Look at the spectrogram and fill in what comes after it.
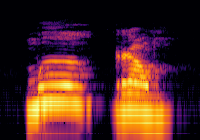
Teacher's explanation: tiếng rồng có âm R khi đọc mình cũng cong lưỡi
